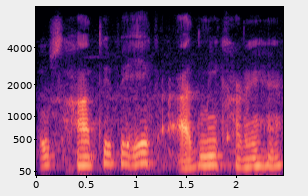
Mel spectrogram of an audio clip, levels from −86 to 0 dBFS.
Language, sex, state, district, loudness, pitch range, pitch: Hindi, male, Bihar, Kaimur, -21 LUFS, 105-135 Hz, 115 Hz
